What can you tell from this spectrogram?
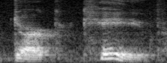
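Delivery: ordinary delivery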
